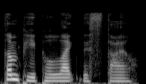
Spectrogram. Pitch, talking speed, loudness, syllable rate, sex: 160 Hz, 205 wpm, -23 LUFS, 5.3 syllables/s, female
